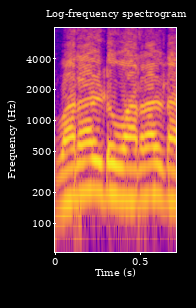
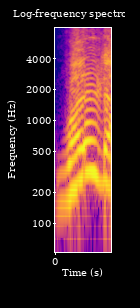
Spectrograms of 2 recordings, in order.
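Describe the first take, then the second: First: వరల్డ్ said with the r sounded, va-ral-d; wrong pronunciation. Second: వరల్డ్ said with a silent r, like vald; correct pronunciation. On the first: Teacher showing students the common wrong way to say world. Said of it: "అలా అనకూడదు". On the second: Teacher showing students the right way to say world. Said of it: "వరల్డ్ అనాలి". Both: Shown as a demonstration.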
